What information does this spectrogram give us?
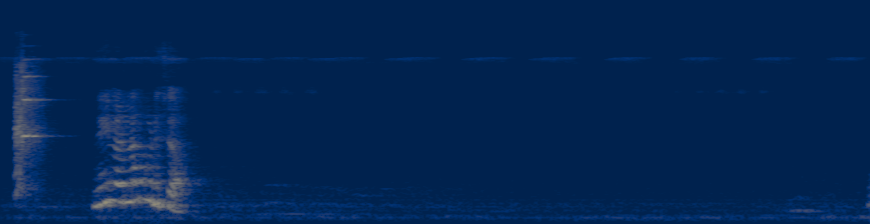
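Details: Pet parrot talking in Malayalam: a sharp click, then one short voiced, word-like utterance lasting under a second, followed by quiet room hiss with a thin steady high whine.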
